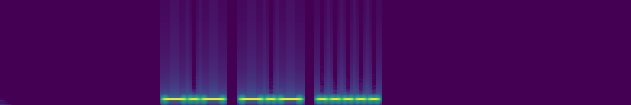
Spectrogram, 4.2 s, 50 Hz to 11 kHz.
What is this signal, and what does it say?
Morse code, heard as a keyed tone, about 28 wpm, 700 Hz. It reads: KK5
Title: USA Call Sign Prefixes - Repeated 2x - 28wpm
